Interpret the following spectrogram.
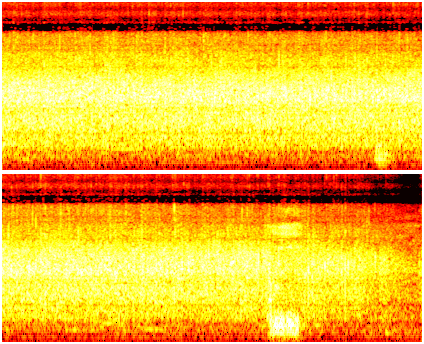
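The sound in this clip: Audience applause welcoming a speaker in Houston, Texas: dense, steady clapping that holds loud throughout and eases slightly at the very end.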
